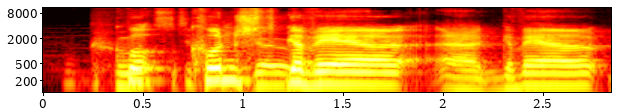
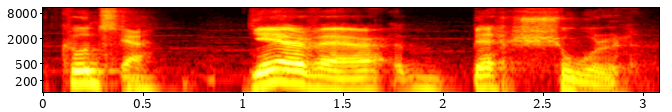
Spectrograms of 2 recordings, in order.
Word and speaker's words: Kunstgewerbeschule: Kunstgewehr. No, there's no H. Kunstgewerbeschule.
